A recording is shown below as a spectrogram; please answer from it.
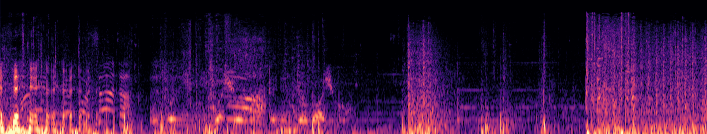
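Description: Rapid bursts of gunfire crackle through a busy Rainbow Six Siege ranked match soundscape, heavy volleys mixed with impacts and people talking over the action.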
